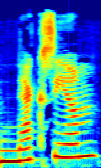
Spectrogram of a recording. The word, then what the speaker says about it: NXIVM: Because I feel like she was a member of a group called Nexium, but they spell it real weird. – N X I V M. Yeah and oh, there's oh, like this, the V is the U, like the old school.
